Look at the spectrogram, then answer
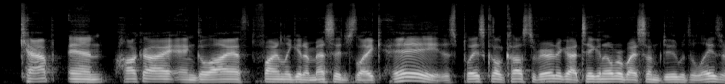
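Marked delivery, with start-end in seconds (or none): none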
